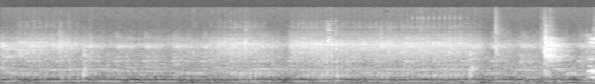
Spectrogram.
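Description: Sewing machine stitching a tuck into a blouse, running with a steady mechanical whirr and rapid clicking, quiet and close, ending in a couple of sharper clicks.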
